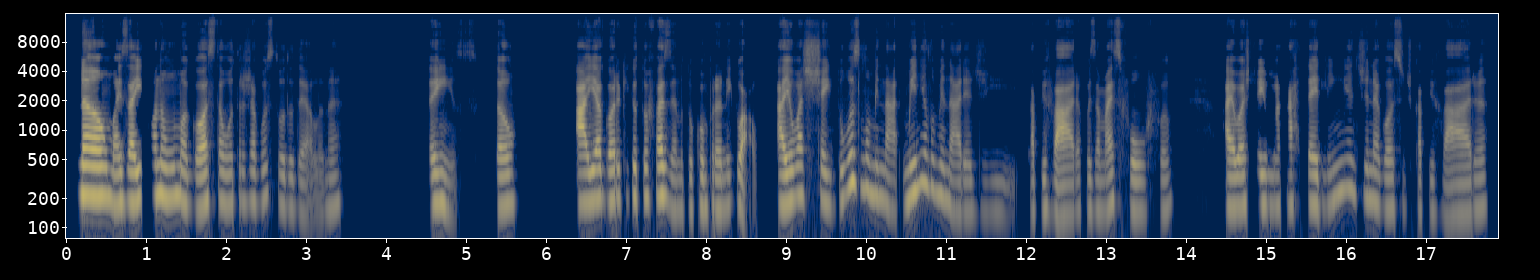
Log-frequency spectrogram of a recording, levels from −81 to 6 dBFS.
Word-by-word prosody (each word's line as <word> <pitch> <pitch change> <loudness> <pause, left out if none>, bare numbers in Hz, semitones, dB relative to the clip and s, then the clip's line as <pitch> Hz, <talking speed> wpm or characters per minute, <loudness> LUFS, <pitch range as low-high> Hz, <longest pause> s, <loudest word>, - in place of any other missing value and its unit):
Não, 215 -1 +11
mas 185 -1 -1
aí 185 +2 +6
quando 220 0 +2
uma 205 -3 0
gosta 175 +3 +1
a - - -1
outra 180 +1 -8
já 185 0 -7
gostou 185 -2 -11
do 165 -1 -12
dela, 150 -2 -14
né. 165 +2 -14 1.1
Tem 175 -2 -1
isso. - - -27 0.2
Então, 170 +2 -1 0.7
aí 180 +1 +8
agora 195 0 +1
que 205 +1 -25
que 210 - -8
eu - - +3
estou 205 0 -6
fazendo? 195 -7 +1
Estou 160 +1 -13
comprando 160 0 -6
igual. 170 - -3 0.2
Aí 175 0 +5
eu 195 - +1
achei 200 -4 -3
2 230 - -1
luminá 205 -11 -5
miniluminária 205 - -4
de 150 -2 -23
capivara. 150 -1 -1
Coisa 155 0 -12
mais 170 +4 -4
fofa. 155 +2 -10 0.6
Aí 165 -1 +3
eu 165 - +1
achei 175 +1 -3
uma 170 0 -11
cartelinha 175 +7 -5
de 215 -3 -12
negócio 165 -3 -8
de - - -25
capivara. 145 +1 -7
175 Hz, 155 wpm, -25 LUFS, 155-200 Hz, 1.1 s, Não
